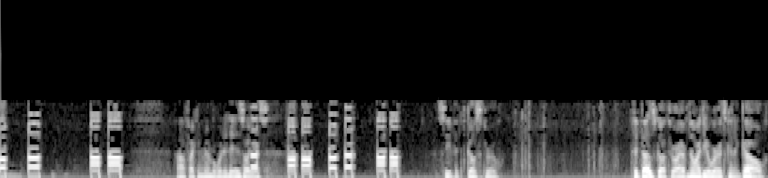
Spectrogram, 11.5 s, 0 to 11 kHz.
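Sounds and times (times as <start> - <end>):
telephone keypad DTMF tones dialing a number: 1.4 - 1.8, 4.3 - 6.0
speech: 2.7 - 4.6, 6.6 - 7.6, 9.5 - 11.5.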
